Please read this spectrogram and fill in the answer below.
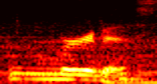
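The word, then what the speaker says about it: Myrtus: a weirdest virus communits murtis it's pronounced murders like a myrtle tree i think the thoughts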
